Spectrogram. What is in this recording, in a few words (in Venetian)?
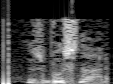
"sbusnàre", Veneto; grumble, mumble; el Galepin; brontolare, rumoreggiare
